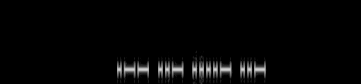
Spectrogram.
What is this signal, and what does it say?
Morse code, heard as a keyed tone, about 36 wpm, 700 Hz. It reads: WU4U
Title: USA Call Signs - 4 Characters - 4x Character Spacing - 35wpm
